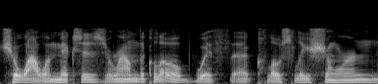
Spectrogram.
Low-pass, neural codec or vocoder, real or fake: 5.4 kHz; none; real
